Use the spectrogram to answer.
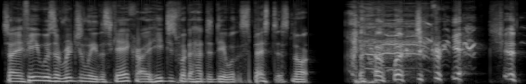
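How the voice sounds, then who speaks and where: An Australian man leads a casual podcast chat, walking his co-host through trivia at an easy middle pitch. The room sound is dry, with the mic close. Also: very fast, no room sound. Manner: storytelling, recounting trivia from notes.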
